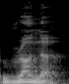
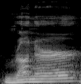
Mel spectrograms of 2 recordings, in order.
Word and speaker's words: runner: is very important runner because we're finishing with the schwa sound but lots of my students pronounce it as runner with an ER like it more of an American style or they might do runner where they pronounce it with more of an act sound but the key is neither of those sounds you just need to relax your tongue in the middle of your mouth open your mouth a very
